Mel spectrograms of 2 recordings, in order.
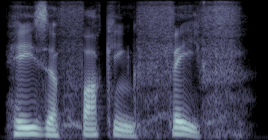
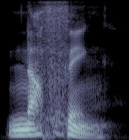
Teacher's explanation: how the cockney say is instead of he's he is ease the th sound is often replaced by an F or a V in cockney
